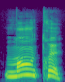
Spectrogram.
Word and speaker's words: montres: Tu montres. Mais OS siya, mais on prononce pas le S.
